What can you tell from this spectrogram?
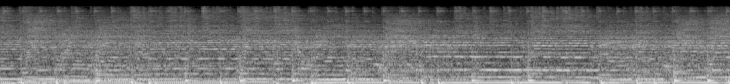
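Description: A rock band playing live: electric guitar, synthesizer keyboards and drums with cymbals over a steady low bass line.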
